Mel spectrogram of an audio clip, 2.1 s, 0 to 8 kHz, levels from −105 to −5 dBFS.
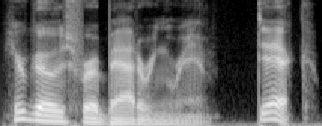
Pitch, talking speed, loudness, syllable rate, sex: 110 Hz, 195 wpm, -19 LUFS, 5.6 syllables/s, male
